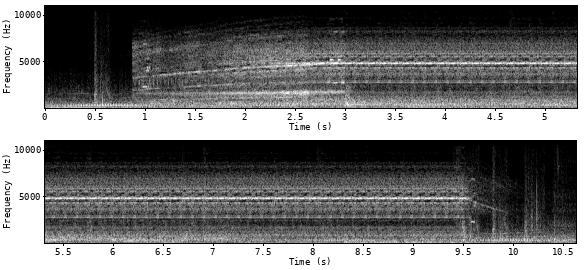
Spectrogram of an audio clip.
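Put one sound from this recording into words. A high electronic whine hums steadily, then cuts off.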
